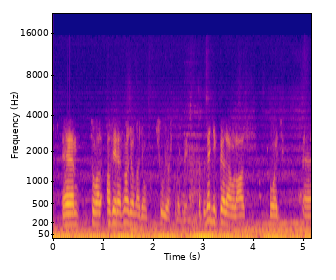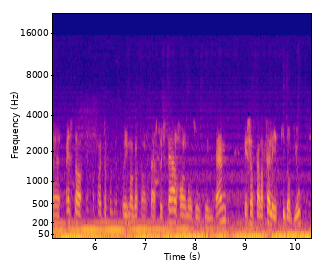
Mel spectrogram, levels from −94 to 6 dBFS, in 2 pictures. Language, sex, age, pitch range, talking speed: Hungarian, male, 30-49, 100-160 Hz, 150 wpm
